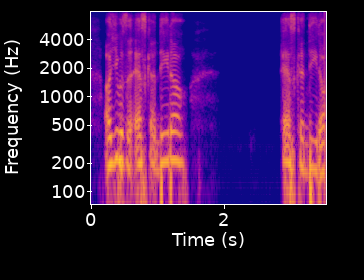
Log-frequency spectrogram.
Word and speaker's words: Escondido: you was in Escondido es candido I used to call it eson dto until I looked at it one day and realized I was saying it wrong you know yeah um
